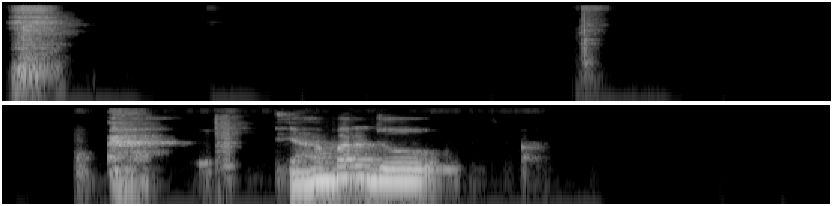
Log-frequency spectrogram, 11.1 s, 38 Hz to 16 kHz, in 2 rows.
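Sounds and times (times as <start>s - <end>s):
man sighing: 6.2s - 6.8s.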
